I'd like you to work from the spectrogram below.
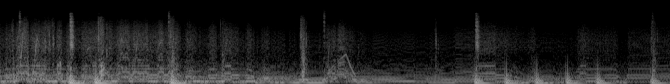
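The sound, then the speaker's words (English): A distorted Eurorack synthesizer patch using the Noise Engineering Kith Ruina churns with a gritty, dirty low end, sustained buzzing tones broken by repeated thumping, throbbing pulses, loud with no voices. “It's that that low end, that or not that low end, but that that dirt that you hear in there.”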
